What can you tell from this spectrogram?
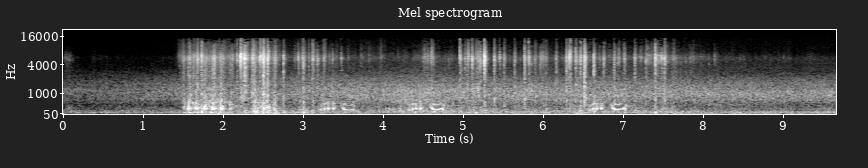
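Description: Homing pigeons cooing. Several low coos start about a second and a half in, over a rapid clatter of clicks and rustling, and both fade out near the end.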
